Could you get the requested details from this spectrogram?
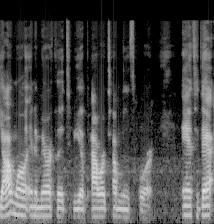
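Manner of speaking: ordinary talk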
